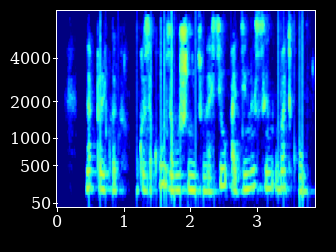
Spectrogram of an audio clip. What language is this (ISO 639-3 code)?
bel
